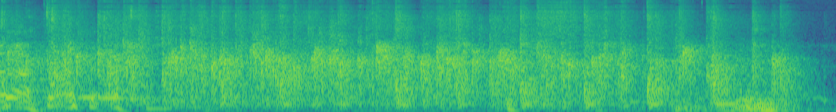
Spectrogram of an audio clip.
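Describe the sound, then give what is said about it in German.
A live audience at a live recording claps steadily to welcome a guest, a dense wash of many hands with sharp, crackling hits that stays loud and even for about four seconds before trailing off. A few voices murmur underneath. “Jetzt darf man auch gerne klatschen, weil das ist ja ein Live-Podcast, genau.”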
